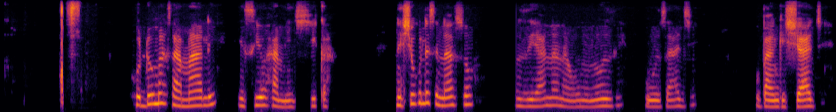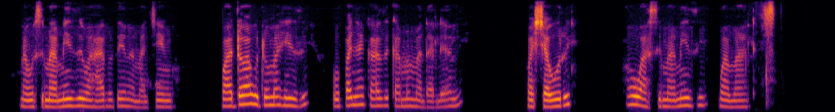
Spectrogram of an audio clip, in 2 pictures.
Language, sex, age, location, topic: Swahili, male, 36-49, Nairobi, finance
